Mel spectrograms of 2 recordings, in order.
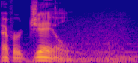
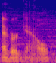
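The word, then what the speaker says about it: Evergaol: actually found within an ever jail notice how I'm putting emphasis on jail as many in the community left comments calling us out on our mispronunciation of ever jail as ever gwl we've learned our lesson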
